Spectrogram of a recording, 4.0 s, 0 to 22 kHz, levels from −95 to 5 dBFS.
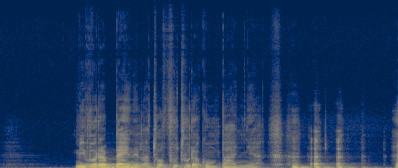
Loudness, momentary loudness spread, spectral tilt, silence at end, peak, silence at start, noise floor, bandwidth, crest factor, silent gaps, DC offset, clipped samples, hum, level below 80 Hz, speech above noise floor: -23 LUFS; 14 LU; -7 dB/octave; 0 s; -6 dBFS; 0.75 s; -53 dBFS; 10.5 kHz; 18 dB; none; under 0.1%; under 0.1%; none; -46 dBFS; 31 dB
